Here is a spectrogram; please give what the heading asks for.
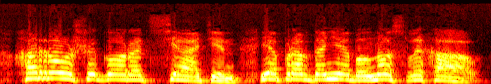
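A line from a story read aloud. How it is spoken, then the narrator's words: Shout. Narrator (Russian): опять закричал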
